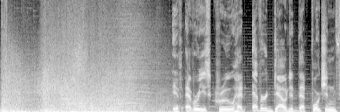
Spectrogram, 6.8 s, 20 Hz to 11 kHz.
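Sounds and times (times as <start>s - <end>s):
cannon fire: 0.0s - 3.5s
explosion: 0.0s - 3.6s
speech: 3.4s - 6.8s.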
